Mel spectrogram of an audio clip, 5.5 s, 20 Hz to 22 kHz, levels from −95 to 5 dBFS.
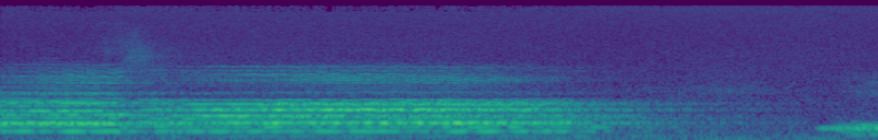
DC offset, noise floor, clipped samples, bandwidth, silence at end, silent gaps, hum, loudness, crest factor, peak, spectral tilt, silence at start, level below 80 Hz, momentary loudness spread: under 0.1%; -54 dBFS; under 0.1%; 19 kHz; 0 s; none; none; -29 LUFS; 14 dB; -16 dBFS; -5.5 dB/octave; 0 s; -62 dBFS; 19 LU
